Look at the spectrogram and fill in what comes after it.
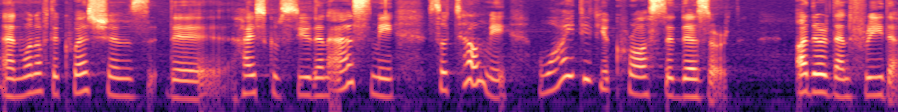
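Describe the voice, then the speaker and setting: A woman with a Persian accent speaks at a medium pitch and a fairly slow pace, with lively intonation. Her speech has long, frequent pauses. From Iran, Shiraz. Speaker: chiropractor and author. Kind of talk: interview.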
